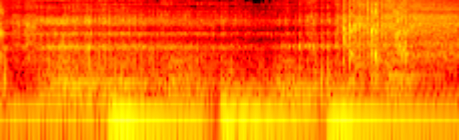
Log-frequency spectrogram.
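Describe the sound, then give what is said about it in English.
A father snores loudly with a low rumbling drone that goes on steadily, swelling in several rough pulses about half a second apart, with no talking over it. “Dad's snore rumbled along the hallway.”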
